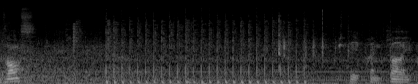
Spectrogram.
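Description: An assault rifle fires rapid bursts of shots.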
